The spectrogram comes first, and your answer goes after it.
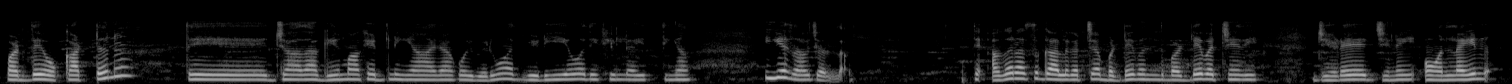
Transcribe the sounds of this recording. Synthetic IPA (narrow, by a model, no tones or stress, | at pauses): pəɽd̪eːoːkəʈən | t̪eːd͡ʒjaːd̪aːɡeːmãːkʰeːɖnɪːjãːd͡ʒãːkoːiːbeːɽũːãːt̪ʋiːɖieoːd̪iːkʰɪːlaːit̪ːijãː | ɪjeːsəbt͡ʃəld̪a̰ː | t̪eːʔəɡəɾəsɡəlkəɾt͡ʃaːbəɖːeːbənd̪bəɖeːbətːʃẽːd̪iː | d͡ʒeːɽeːd͡ʒɪnẽːiːʔɔːnlaːiːn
